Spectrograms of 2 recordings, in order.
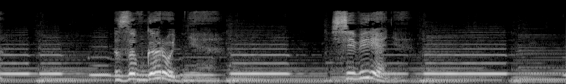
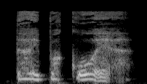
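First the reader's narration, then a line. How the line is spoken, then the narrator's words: Barely audible whisper. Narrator (Russian): прошептал он еле слышно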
